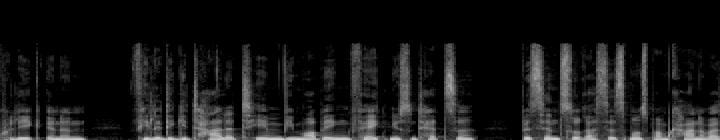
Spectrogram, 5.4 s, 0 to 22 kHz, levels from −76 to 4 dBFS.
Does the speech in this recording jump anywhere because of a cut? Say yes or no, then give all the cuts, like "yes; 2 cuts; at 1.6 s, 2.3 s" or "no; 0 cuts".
no; 0 cuts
